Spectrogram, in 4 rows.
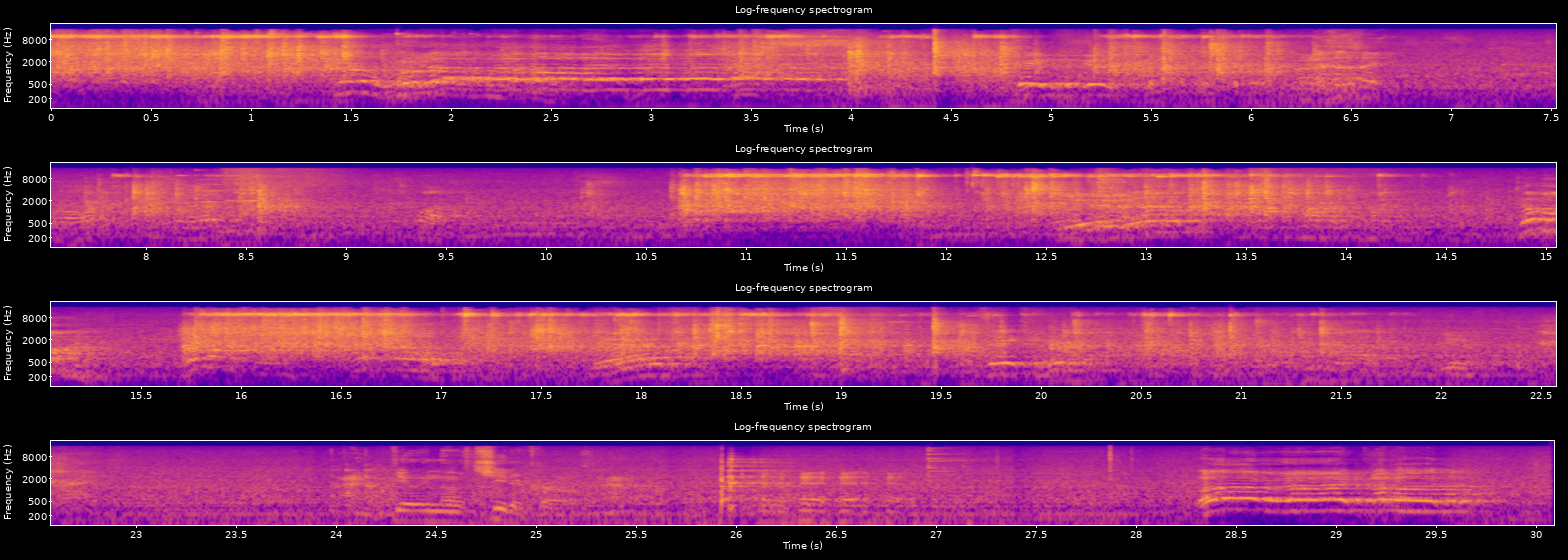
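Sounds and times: chains and plates clanking: 0:00.0 - 0:06.8, 0:07.5 - 0:08.8, 0:10.2 - 0:14.7, 0:15.7 - 0:22.2, 0:26.9 - 0:27.4
spotters shouting: 0:00.5 - 0:06.8, 0:12.5 - 0:19.2.

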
